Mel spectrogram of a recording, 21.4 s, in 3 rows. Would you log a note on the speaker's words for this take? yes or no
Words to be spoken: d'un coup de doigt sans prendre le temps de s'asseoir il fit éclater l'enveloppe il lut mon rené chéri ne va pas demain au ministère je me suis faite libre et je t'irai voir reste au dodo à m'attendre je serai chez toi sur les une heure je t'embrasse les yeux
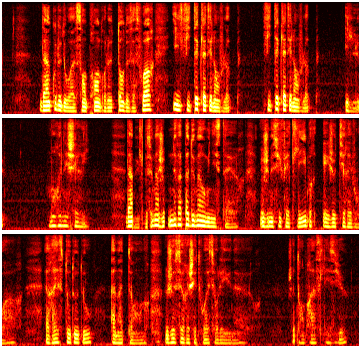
yes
